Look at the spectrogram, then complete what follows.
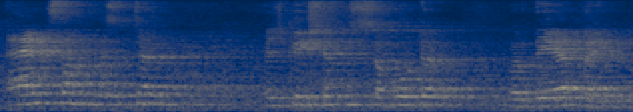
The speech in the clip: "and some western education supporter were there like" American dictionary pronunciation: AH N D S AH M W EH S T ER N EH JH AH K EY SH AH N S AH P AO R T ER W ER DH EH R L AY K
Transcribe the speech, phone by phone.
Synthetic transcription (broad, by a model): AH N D S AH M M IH S T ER EH JH AH K EY SH AH N S AH P AO R T ER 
